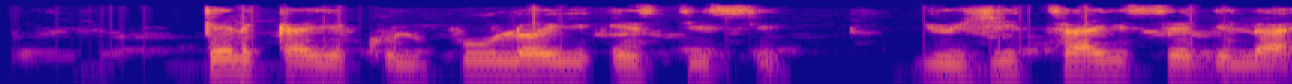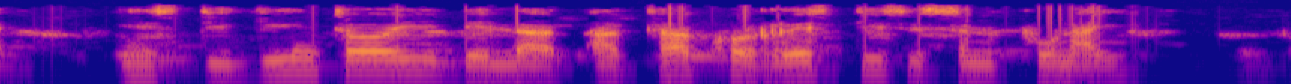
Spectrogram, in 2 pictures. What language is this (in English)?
Esperanto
